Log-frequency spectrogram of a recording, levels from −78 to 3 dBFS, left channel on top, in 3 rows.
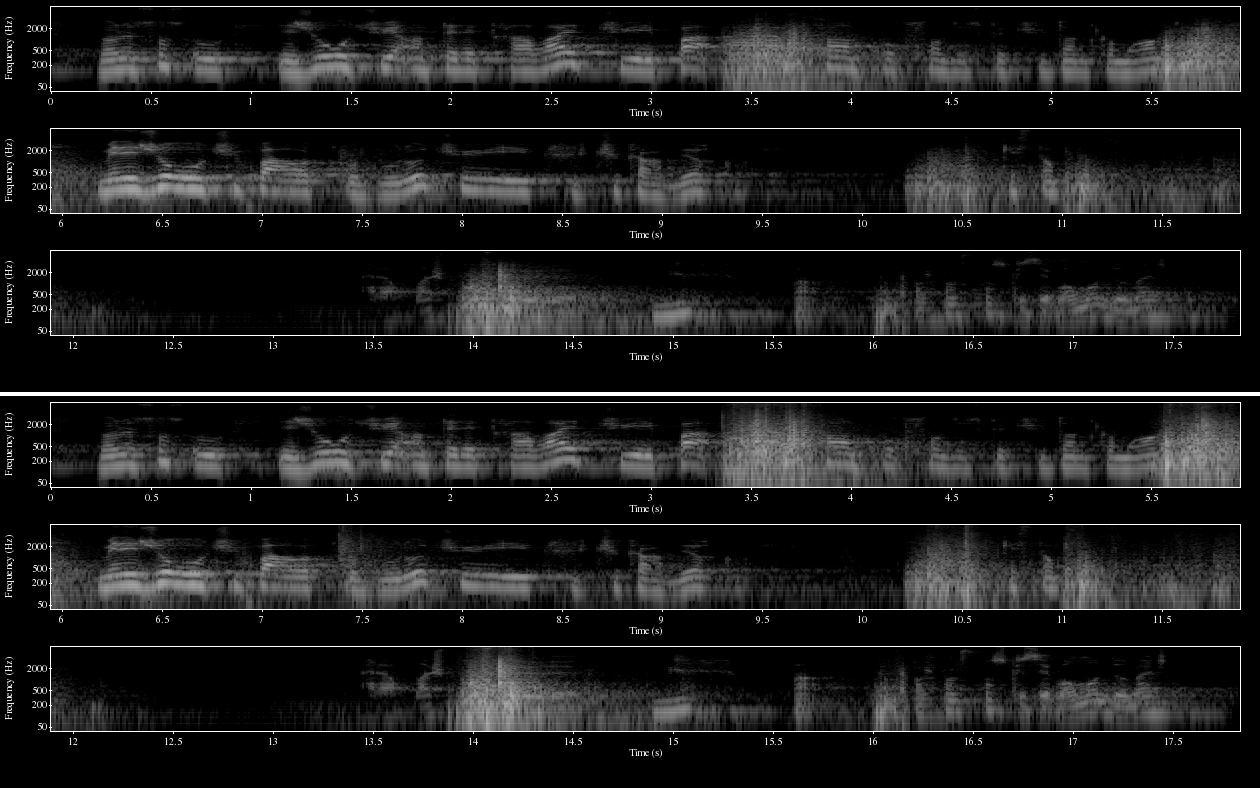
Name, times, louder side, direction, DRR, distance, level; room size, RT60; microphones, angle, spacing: voice 1, 0.2-9.3 10.7-11.2 14.9-15.1, equal, ahead, 11 dB, 0.5 m, -39 dB
sound 1, 3.3-4.3 5.5-7.9 10.2-12.1 13.9-15.1 16.0-16.2, right 6 dB, 85° right, 0.5 m, -37 dB
voice 2, 13.4-14.6 15.0-15.3 15.6-15.8 16.2-17.5, right 3 dB, 35° right, 8 dB, 0.8 m, -47 dB
23.0 x 22.0 x 5.9 m, 2.1 s
head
